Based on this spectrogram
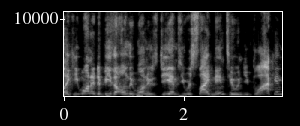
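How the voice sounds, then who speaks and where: Loud and animated, a man speaks at a high pitch. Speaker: sports podcast co-host. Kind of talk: casual chat.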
